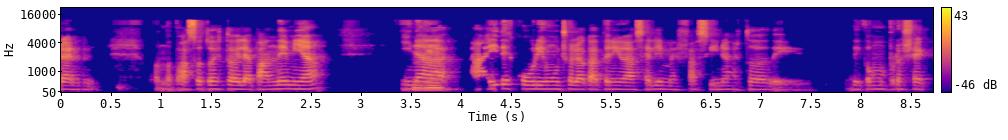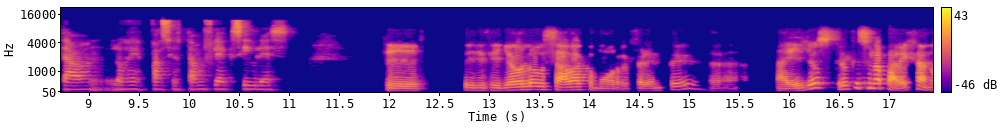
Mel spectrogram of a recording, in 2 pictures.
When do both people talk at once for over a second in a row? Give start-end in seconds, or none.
none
